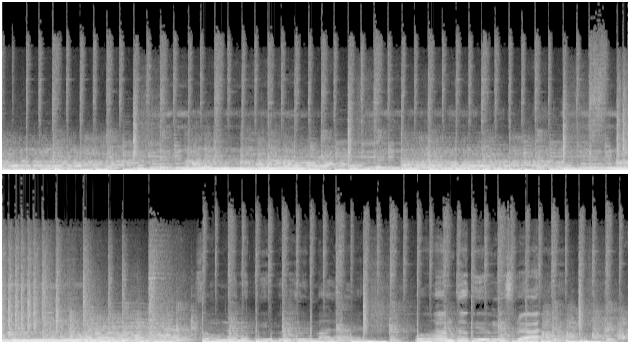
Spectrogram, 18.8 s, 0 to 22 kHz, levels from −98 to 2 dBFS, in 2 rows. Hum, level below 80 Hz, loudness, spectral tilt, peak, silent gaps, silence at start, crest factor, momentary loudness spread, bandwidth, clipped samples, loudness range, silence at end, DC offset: none; -16 dBFS; -12 LUFS; -6 dB/octave; 0 dBFS; none; 0 s; 10 dB; 5 LU; 19 kHz; under 0.1%; 4 LU; 0 s; under 0.1%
